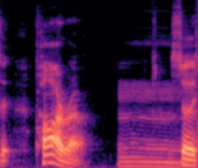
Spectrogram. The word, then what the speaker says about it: Tarot: But in the United States, we tend to for some reason, favor the French pronunciation, which is tarot, but because we're more relaxed in our vowels, often we go tarot.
